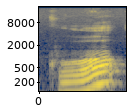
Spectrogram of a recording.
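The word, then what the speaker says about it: 国: 구오라는 소리를 제2성으로 발음하면 구오 이렇게 됩니다.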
